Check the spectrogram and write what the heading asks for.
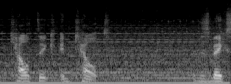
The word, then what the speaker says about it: Celtic: forms of brain damage it's called Uh Celtic pronounced Celtic very confusing that does make things a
